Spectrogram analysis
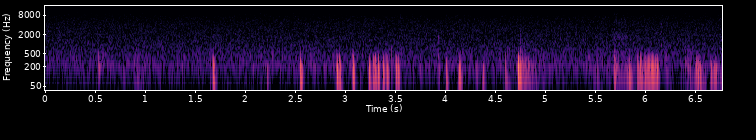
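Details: Irregular low gurgles and rumbling bursts over a steady hiss during digestion after a slice of pizza for breakfast and McDonald's for lunch; stomach growling.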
